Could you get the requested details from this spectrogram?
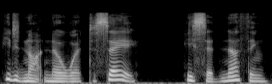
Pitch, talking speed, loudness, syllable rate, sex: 160 Hz, 220 wpm, -18 LUFS, 5.0 syllables/s, female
